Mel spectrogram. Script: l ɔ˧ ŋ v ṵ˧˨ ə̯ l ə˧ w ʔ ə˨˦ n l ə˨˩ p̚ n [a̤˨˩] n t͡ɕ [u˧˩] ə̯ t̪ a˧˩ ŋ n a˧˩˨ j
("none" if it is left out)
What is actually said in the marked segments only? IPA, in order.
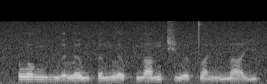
a˨˦, u˧˩

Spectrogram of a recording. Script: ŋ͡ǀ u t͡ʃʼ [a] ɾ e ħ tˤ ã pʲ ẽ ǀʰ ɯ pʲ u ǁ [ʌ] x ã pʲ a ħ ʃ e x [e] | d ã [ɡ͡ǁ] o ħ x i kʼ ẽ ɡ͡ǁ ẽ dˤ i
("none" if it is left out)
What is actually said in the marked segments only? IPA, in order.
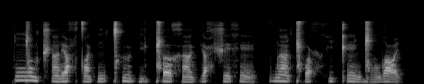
ã, ʌ, ẽ, ǁʰ

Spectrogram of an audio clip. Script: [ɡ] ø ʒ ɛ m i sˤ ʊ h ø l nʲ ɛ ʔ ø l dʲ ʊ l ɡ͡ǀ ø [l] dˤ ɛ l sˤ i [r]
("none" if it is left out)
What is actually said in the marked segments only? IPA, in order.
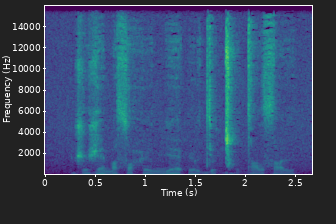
d͡ʒ, l, l

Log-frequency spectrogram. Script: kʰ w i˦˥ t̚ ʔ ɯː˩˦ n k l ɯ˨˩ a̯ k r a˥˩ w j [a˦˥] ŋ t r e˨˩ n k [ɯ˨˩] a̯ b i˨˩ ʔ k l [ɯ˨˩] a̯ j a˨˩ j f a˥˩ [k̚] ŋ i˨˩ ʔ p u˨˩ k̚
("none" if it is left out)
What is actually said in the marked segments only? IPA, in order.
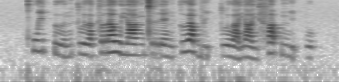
a˧, ɯ˥˩, u˨˩, p̚

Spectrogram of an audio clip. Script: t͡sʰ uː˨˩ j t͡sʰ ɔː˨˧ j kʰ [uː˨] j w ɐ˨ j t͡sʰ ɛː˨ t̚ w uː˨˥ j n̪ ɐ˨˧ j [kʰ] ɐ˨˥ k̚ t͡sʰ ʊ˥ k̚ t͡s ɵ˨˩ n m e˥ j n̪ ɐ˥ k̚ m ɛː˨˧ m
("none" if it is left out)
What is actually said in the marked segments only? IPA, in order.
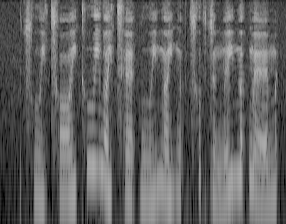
uː˥, ŋ

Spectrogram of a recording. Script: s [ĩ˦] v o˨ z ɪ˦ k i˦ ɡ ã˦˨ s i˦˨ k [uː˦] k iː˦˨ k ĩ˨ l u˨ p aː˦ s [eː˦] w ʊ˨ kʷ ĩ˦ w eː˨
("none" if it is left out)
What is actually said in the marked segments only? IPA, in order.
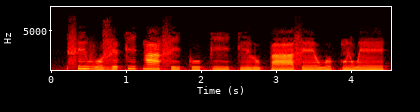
ĩ˦, u˦, eː˦

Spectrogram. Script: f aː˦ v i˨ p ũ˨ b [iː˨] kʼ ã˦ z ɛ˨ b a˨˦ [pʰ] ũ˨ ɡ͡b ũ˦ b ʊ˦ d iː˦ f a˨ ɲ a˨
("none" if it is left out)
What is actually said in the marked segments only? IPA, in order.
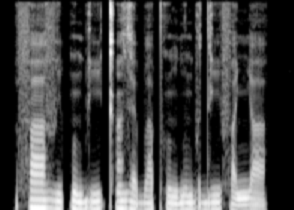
iː˨˦, pʰ

